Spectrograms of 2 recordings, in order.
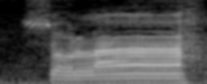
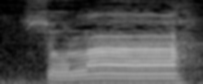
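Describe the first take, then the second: First: The word ends with a breathy h sound. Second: The same.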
